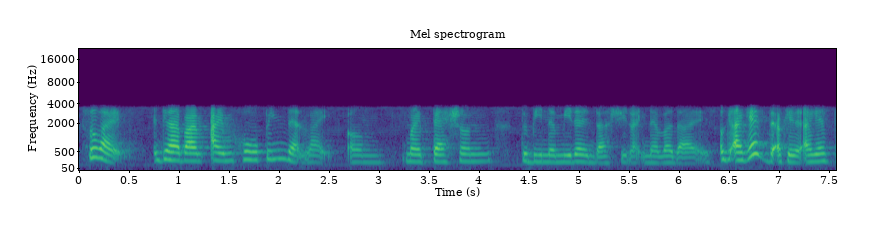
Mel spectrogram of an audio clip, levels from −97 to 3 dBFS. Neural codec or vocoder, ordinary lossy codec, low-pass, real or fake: none; Opus, 32 kbps; 3.6 kHz; real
